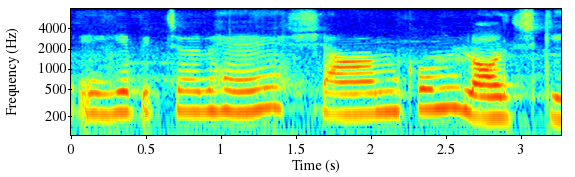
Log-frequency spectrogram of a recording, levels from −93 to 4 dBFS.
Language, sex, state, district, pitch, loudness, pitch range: Hindi, female, Odisha, Nuapada, 235 Hz, -17 LUFS, 220-245 Hz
